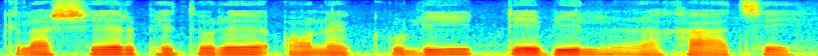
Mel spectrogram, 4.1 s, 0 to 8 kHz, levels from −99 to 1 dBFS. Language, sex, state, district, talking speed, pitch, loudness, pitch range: Bengali, male, West Bengal, Alipurduar, 90 wpm, 110 Hz, -17 LUFS, 100-120 Hz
